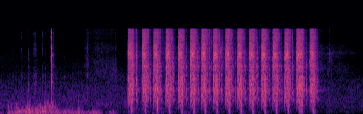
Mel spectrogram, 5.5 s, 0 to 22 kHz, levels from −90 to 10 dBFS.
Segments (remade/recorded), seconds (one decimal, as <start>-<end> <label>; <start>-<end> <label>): 0.0-1.8 recorded; 1.8-2.3 remade; 2.3-4.5 recorded; 4.5-5.5 remade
